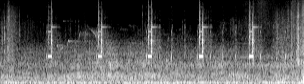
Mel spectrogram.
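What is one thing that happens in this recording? A countdown timer beeps once each second.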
